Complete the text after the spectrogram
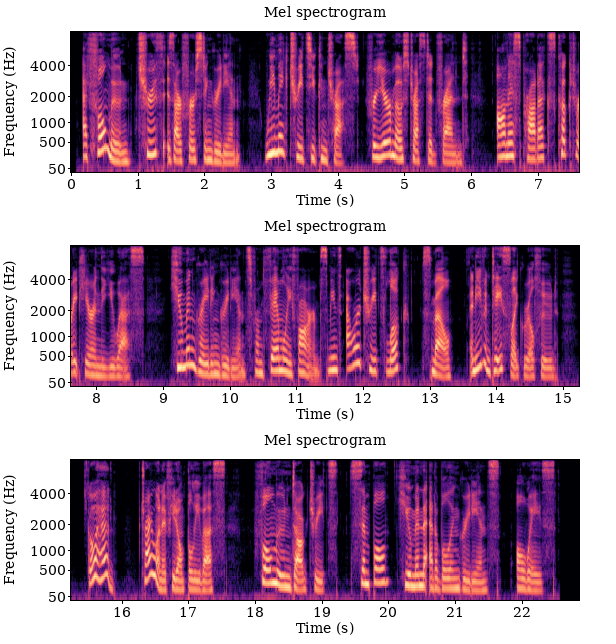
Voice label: Explainer Video, authentic honest conversational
